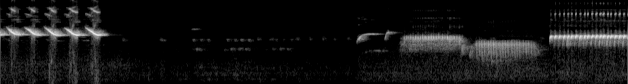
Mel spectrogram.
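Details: Canary singing: a quick series of five bright, downward-swooping notes, a pause, then short whistled slurs, a buzzy mid-pitched trill, a lower rolling trill, and finally a high, steady, rapid trill.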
